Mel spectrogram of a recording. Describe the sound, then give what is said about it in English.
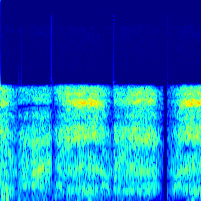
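Heavy, rasping breathing with no talking, about four loud breaths in quick succession, each a harsh, airy rush separated by brief pauses. “Yep, that was heavy breathing you heard.”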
